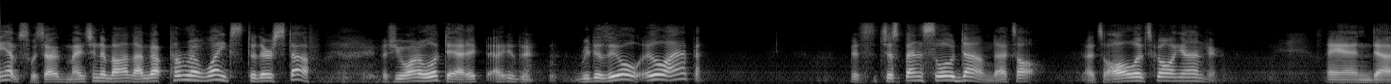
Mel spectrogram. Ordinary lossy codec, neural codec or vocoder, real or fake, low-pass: MP3, 64 kbps; codec, 16 kHz, 0.5 kbps, FunCodec, trained on LibriTTS, 25 frames a second; fake; 7.2 kHz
